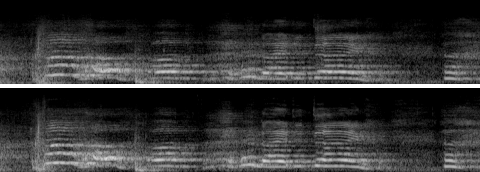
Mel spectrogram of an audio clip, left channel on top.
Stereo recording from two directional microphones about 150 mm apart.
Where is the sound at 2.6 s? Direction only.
40° right (ahead or behind).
